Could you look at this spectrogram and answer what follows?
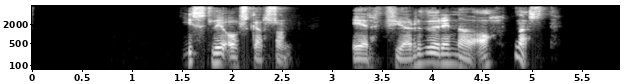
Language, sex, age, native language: Icelandic, male, 20-29, Icelandic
